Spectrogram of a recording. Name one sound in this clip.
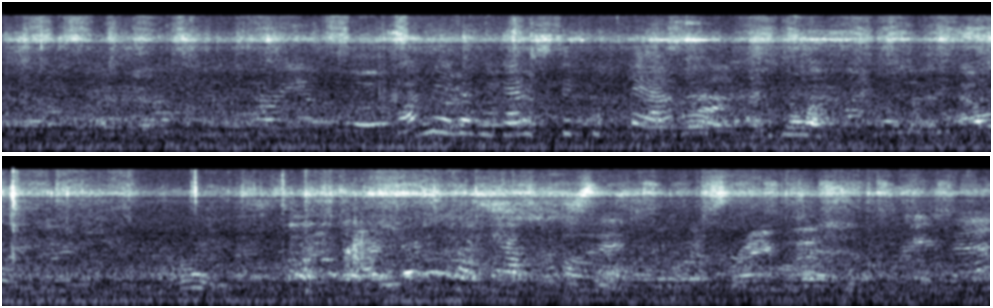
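A stick of charcoal scratches softly on paper.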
